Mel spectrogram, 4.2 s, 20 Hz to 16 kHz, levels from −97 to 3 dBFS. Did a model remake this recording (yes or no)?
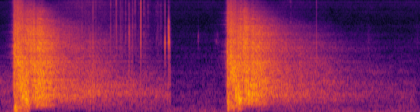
yes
